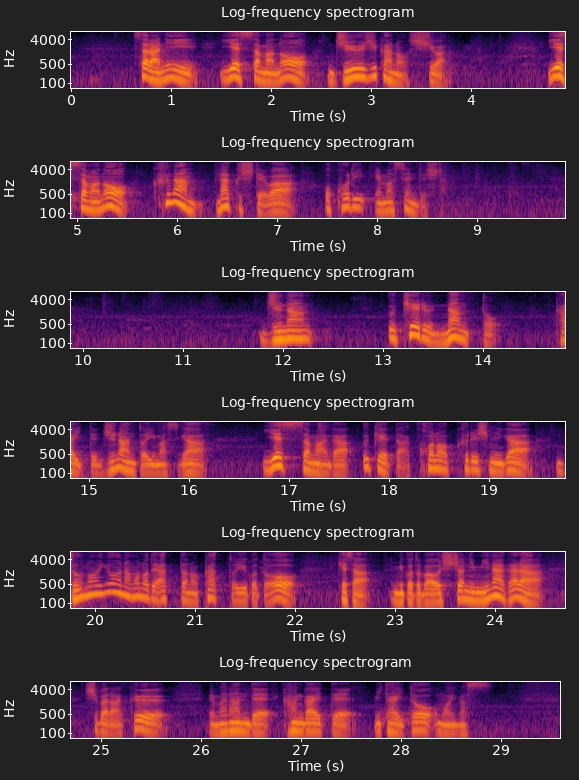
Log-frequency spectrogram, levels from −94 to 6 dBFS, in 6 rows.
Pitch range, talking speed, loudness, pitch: 110-155 Hz, 240 characters per minute, -26 LUFS, 125 Hz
